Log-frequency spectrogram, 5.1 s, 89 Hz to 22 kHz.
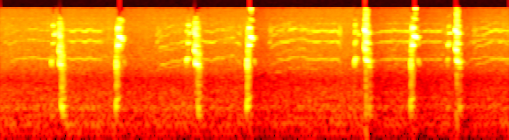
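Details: Peregrine falcons at the Heidelberg nest on the Palatina, during a feeding on 7 April 2020, 14:31: thin, drawn-out whining notes with clear overtones, broken by sharp loud clicks or chips about every half second.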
